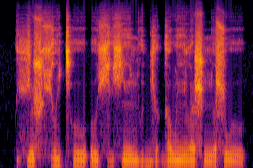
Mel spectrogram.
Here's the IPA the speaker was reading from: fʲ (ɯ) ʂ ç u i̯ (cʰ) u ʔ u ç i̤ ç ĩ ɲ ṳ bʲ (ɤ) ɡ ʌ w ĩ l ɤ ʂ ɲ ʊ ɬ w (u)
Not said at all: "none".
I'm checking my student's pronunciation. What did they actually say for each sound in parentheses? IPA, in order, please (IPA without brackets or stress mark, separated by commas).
u, cʰ, ɤ, u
